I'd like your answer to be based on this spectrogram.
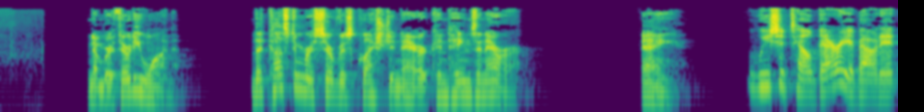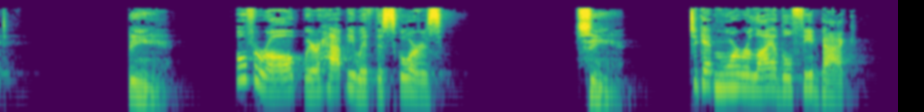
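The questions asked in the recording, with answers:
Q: The customer service questionnaire contains an error.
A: A: We should tell Barry about it.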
